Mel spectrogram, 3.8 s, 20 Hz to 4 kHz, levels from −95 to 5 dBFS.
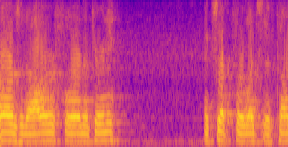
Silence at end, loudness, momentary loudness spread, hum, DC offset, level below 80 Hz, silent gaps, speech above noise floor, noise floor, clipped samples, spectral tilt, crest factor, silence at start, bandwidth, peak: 0 s; -11 LUFS; 9 LU; none; under 0.1%; -40 dBFS; none; 32 dB; -41 dBFS; 0.5%; -11.5 dB/octave; 10 dB; 0 s; 4 kHz; 0 dBFS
